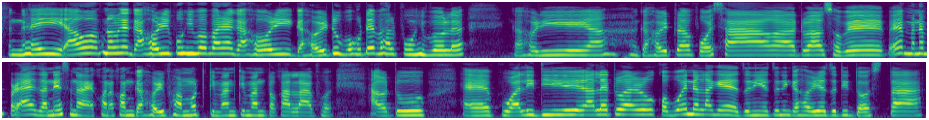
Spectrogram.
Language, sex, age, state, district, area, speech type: Assamese, female, 30-45, Assam, Golaghat, rural, spontaneous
